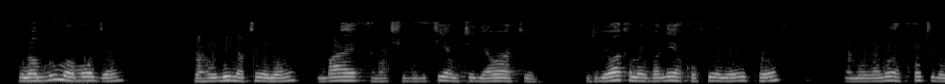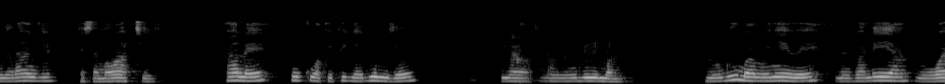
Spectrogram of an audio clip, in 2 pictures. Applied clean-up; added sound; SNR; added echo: neural mask model DeepFilterNet 3.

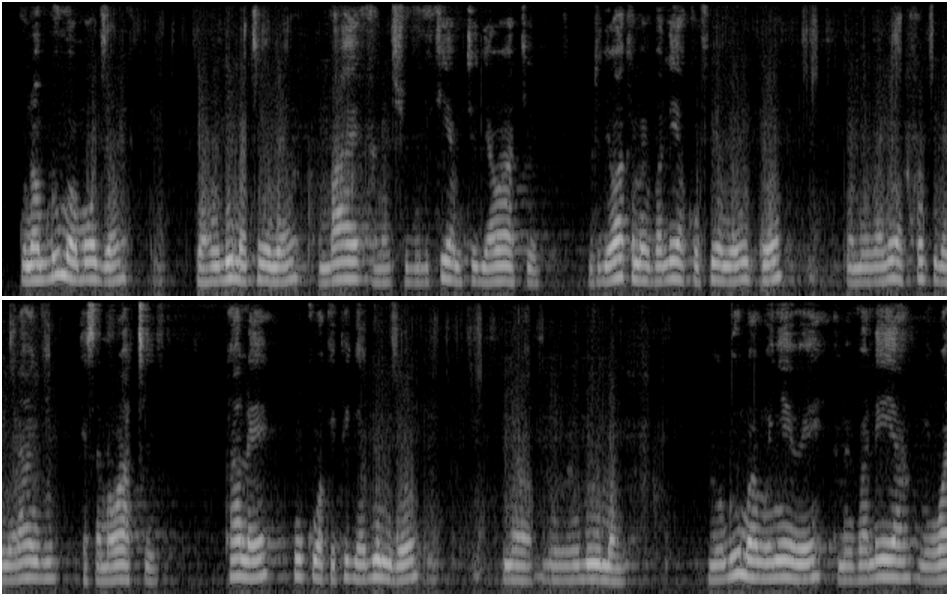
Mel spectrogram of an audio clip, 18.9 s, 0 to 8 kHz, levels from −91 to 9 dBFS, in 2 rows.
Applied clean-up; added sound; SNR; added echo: neural separator model SepFormer DNS4.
